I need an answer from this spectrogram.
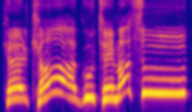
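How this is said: It is said in a big, deep voice.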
